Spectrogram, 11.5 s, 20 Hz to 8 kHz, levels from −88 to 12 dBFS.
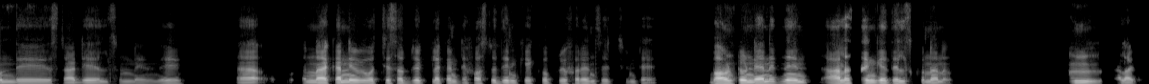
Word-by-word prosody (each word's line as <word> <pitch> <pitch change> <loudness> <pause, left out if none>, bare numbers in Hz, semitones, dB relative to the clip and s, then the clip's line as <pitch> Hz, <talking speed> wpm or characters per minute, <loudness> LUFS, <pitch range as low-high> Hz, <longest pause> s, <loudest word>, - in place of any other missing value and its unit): ముందే 110 +2 -5 0.3
స్టార్ట్ 105 -2 -6
జేయాల్సుండేంది. 100 +1 -9 0.7
ఆ! - - -3 0.7
నాకన్నీ 130 +3 +6 0.2
ఒచ్చే 140 - -8
సబ్జెకటూల 135 0 -3
కంటే 140 +4 -6
ఫస్ట్ - - -5
దీనికి 125 -3 -4
ఎక్కువ 130 - -11
ప్రిఫరెన్స్ 120 -1 -6
ఇచ్చుంటే 110 0 -20 0.7
బావుంటుండే, 130 +2 +7
అని 170 +3 0
నేను 140 -1 +5 0.3
ఆలస్యంగా 140 0 +3
తెలుసుకున్నాను. 110 -2 -4 1.2
హ్మ్. 120 -5 0 0.2
అలాగ. - - -2
125 Hz, 105 wpm, -23 LUFS, 110-140 Hz, 1.2 s, బావుంటుండే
